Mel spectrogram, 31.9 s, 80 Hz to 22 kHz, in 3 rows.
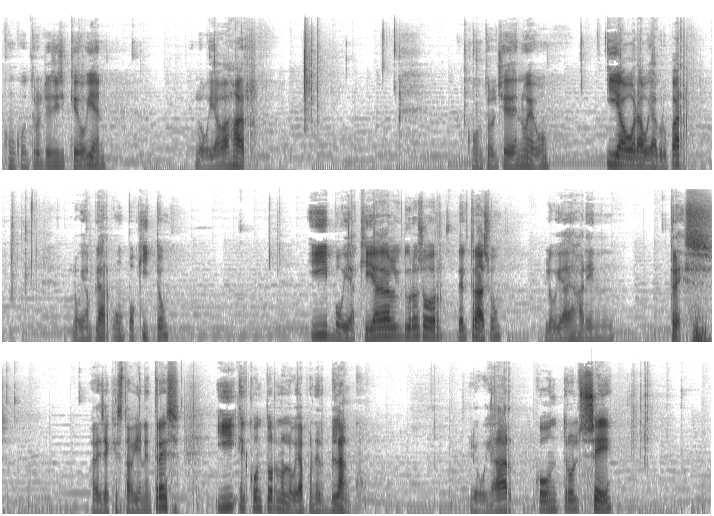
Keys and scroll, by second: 0.5 ctrl+y, 7.5 ctrl+y, 30.5 ctrl+c.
